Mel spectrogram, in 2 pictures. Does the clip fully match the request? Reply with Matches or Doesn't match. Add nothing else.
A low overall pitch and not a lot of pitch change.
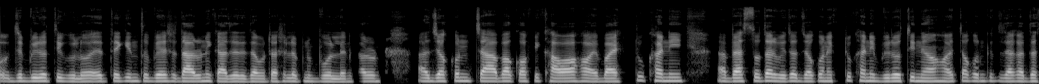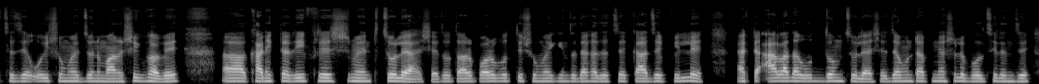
Doesn't match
